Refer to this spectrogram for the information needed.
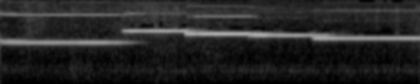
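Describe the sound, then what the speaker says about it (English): A kitchen timer alarm going off while hot dogs fry, a continuous high electronic beeping tone that shifts pitch a few times, fairly faint and alone. "Okay, the timer is up"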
